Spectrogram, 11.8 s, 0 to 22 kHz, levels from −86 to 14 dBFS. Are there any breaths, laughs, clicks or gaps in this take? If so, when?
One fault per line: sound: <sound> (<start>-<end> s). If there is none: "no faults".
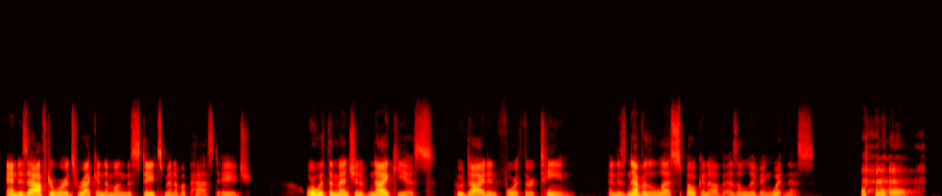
sound: laugh (10.7-11.6 s)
